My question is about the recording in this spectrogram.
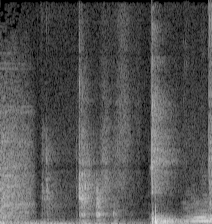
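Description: A fading hiss, then a sharp struck attack about three quarters of the way in from an electric guitar through a small combo amplifier, its notes ringing on.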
